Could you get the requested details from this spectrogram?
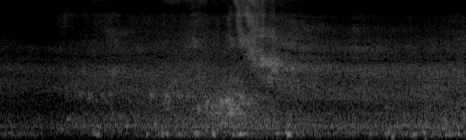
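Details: Steady wind and vehicle-like rumble with a swelling hiss midway, no animal voices.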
